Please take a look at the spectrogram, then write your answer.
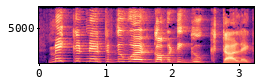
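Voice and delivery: mock-grand instruction to a darling; posh aside.

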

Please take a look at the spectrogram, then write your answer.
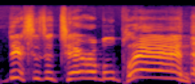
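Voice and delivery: high, slow mock yell; imitating a shout. Retelling the actor running for the door, high mock shout. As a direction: ham up the actor's panicked cry. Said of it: "he's shouting out".

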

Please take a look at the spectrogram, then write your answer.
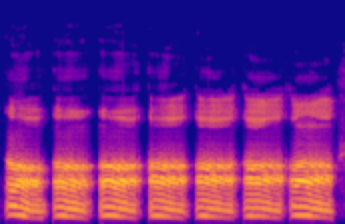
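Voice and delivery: ah as the mouth closes; change ah by the mouth shape; ah with the mouth closing; ah closing and opening. Shown as a demonstration. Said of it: "as I close my mouth".

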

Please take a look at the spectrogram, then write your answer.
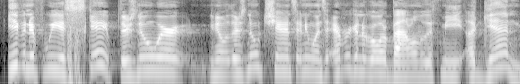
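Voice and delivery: hammed-up alarm at a suicide mission; incredulous panic. Gideon protests to God about his tiny army, loud, high, disbelieving panic.

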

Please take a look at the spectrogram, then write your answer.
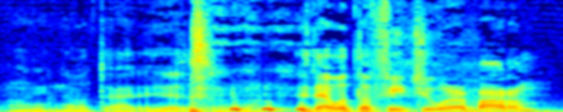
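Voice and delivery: usual speaking voice

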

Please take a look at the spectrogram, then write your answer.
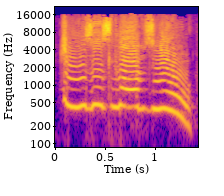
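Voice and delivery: high, drawn-out preachy cry; mock protester call. Protester calling to passing drivers, high mocking call. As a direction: stretch it out high like a heckler.

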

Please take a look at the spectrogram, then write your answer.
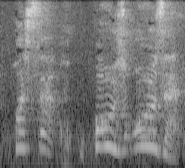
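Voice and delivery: high, hushed and urgent; soft, high-pitched alarm; distant startled voices. Acted. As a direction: voice a stranger overheard from afar. Game master voices approaching strangers' voices.

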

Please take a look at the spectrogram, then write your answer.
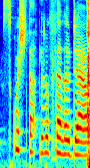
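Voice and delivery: put-on a light made-up Bunbury accent, softly; lightly voiced small-town quip in a Bunbury accent; gentle mock Bunbury accent. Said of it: "That was a good Bunbury accent".

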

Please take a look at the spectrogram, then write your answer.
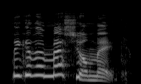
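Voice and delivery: troll in a panic. Acted. Troll protests to Boots about the stream, panicking. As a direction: squeal it in a panic. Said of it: "said the troll in a panic".

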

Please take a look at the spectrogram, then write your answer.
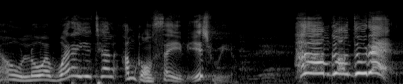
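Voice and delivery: acted disbelief leaping into a high squeal; incredulous. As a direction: balk at the order, pitch shooting up. Acting out Gideon doubting God's order.

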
